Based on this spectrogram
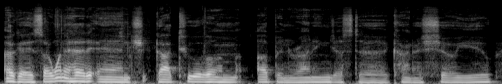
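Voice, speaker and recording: In a casual unboxing demo, a product reviewer walks through things step by step in an informal way. His voice sits on the low side and sounds mellow, with fairly even intonation and a normal speed.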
